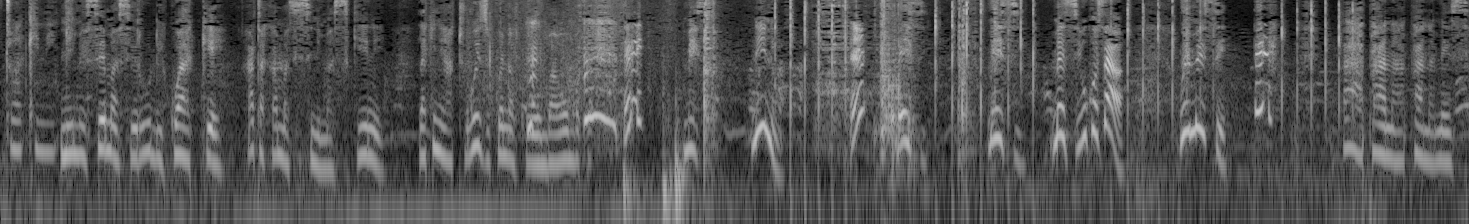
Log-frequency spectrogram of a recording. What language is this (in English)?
Swahili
